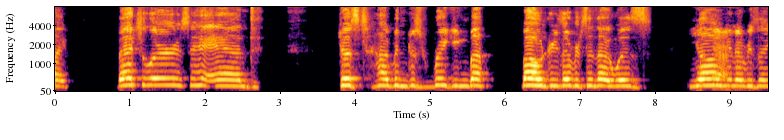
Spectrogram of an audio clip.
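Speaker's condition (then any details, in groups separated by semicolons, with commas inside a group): Cerebral palsy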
